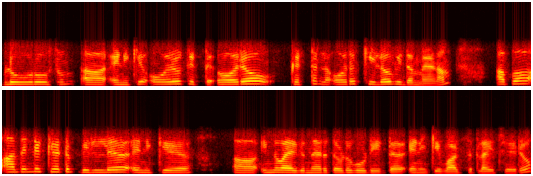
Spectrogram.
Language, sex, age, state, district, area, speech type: Malayalam, female, 18-30, Kerala, Thrissur, rural, conversation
